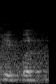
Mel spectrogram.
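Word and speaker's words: paper: ठीक है, दोबारा आर आ रहा है पेपर, आर नहीं हम प्रोनाउंस करेंगे, ई आ रहा है पीछे, वॉल आ रहे हैं तो हम ई प्रोनाउंस नहीं करेंगे।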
